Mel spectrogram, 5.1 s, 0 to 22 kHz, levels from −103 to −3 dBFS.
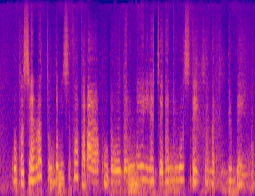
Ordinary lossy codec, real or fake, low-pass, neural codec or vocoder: none; fake; none; codec, 44.1 kHz, 0.9 kbps, DAC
